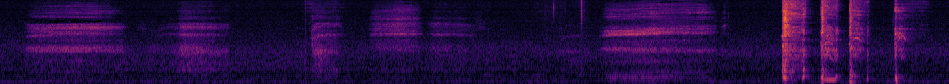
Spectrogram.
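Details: Adult with asthma, flared after sudden coughing while eating porridge: noisy, hissing breaths with a whistling wheeze on deep breathing, ending in about five sharp coughs.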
